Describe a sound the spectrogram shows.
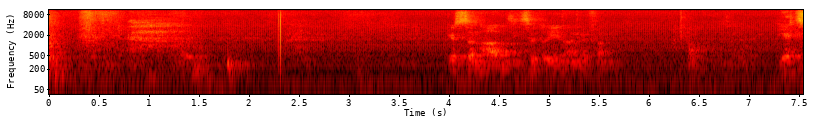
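A woman speaks, heard from a distance in a large hall.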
